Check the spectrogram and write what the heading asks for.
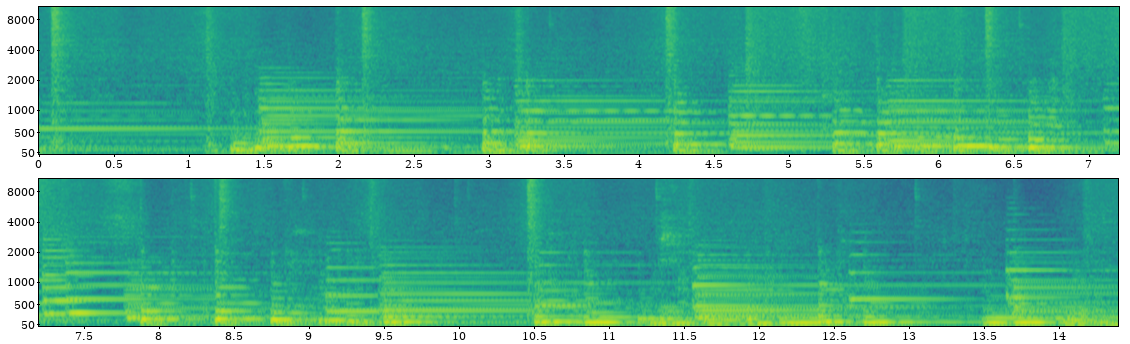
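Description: Jazz piano and double bass playing together, the piano moving through chords and lines over the bass.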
